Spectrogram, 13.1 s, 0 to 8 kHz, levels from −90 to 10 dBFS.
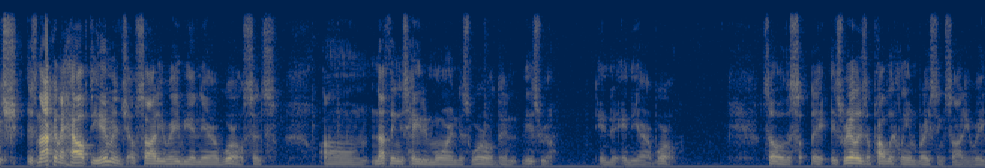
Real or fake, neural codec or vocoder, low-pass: real; none; 7.2 kHz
